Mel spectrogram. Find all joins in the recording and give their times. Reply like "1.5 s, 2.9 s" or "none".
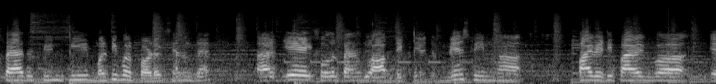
1.8 s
